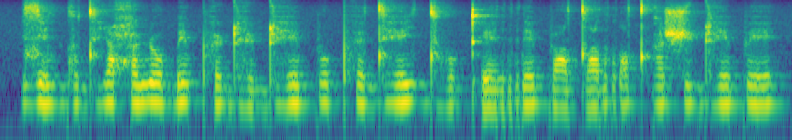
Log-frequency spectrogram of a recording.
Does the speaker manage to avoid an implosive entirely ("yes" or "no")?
no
